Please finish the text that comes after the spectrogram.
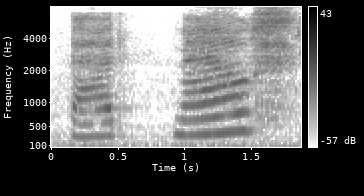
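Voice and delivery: usual speaking voice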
